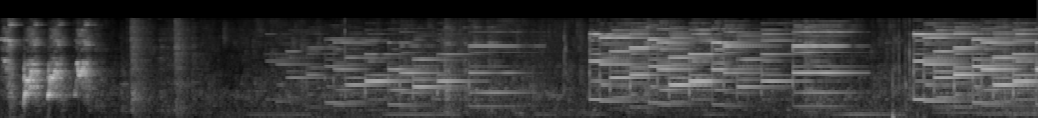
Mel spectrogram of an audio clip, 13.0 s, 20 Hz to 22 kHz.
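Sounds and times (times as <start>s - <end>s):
chiming bell-like melody: 3.3s - 12.9s.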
